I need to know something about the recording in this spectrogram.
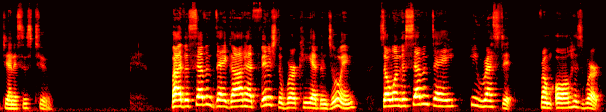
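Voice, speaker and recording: A woman reading scripture aloud from a text in a measured, deliberate manner, pausing between short phrases. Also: medium pitch, expressive, warm tone. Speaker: scripture reader.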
